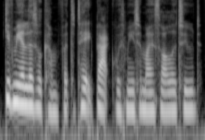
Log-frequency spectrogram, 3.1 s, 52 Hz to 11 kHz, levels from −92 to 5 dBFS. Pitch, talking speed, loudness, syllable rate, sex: 175 Hz, 255 wpm, -20 LUFS, 6.2 syllables/s, female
